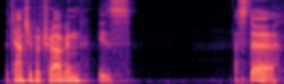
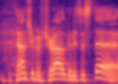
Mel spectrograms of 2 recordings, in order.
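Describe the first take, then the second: First: It is read in an ordinary speaking voice. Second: It is read in an old-timey radio announcer voice.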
